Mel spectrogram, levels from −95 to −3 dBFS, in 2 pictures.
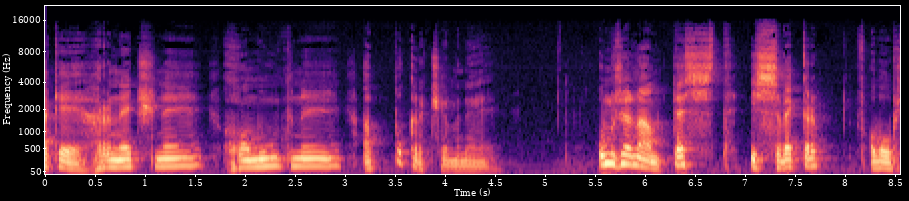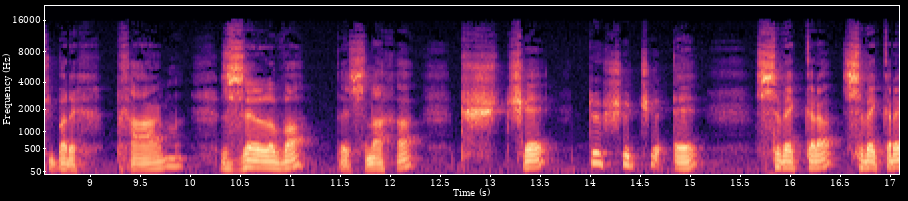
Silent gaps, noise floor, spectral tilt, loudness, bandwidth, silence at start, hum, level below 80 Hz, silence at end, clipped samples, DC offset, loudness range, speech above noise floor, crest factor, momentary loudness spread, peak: none; -60 dBFS; -4.5 dB/octave; -17 LUFS; 14.5 kHz; 0 s; none; -52 dBFS; 0 s; under 0.1%; under 0.1%; 4 LU; 44 dB; 16 dB; 14 LU; 0 dBFS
